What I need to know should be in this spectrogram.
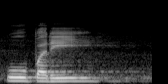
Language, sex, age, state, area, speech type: Sanskrit, male, 18-30, Chhattisgarh, urban, read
